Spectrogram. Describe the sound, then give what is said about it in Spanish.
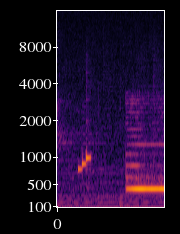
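Telephone keypad dialing tones sound as a call is connected: three short beeps step upward in pitch, followed by a long, steady, louder tone. “ya estamos enlazando la llamada”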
